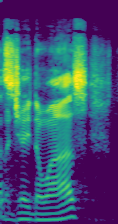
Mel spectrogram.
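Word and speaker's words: Maajid Nawaz: Majid Nawaz,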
